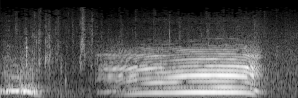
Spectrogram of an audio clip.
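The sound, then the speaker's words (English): A newborn bull calf, still wet and shivering, moos in a large shed at a dairy. It gives one drawn-out, fairly low bawl that holds steady and then drops away at the end. “He leads me to a large shed. Pointing down at a still wet, shivering calf, he grins. Yeah, little bull calf.”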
